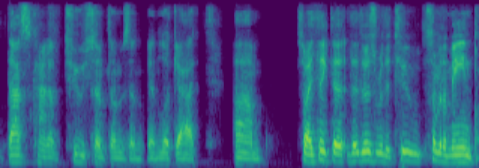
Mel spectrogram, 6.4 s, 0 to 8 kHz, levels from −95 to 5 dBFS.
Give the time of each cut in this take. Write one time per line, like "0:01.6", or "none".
none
